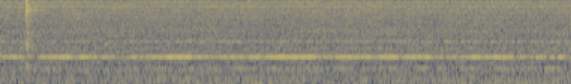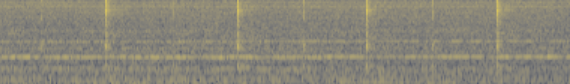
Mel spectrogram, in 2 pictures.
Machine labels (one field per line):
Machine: valve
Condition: normal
